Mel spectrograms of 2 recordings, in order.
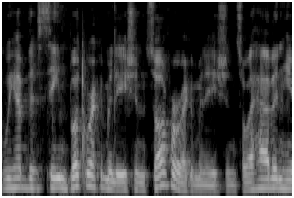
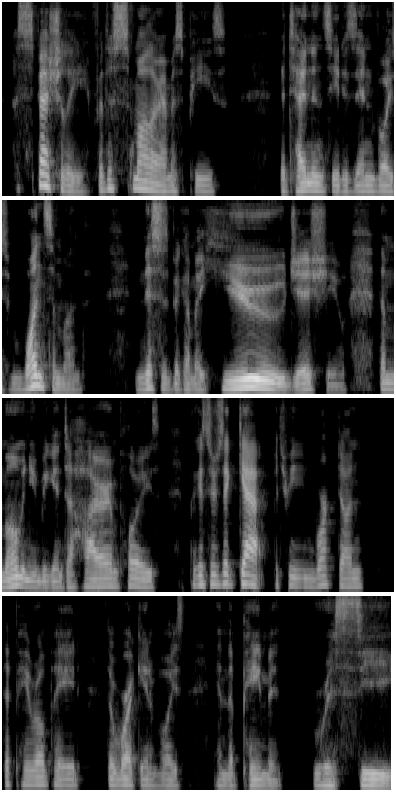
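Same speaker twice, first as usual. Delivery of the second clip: low, sultry, seductive narrating voice; 5 semitones lower than usual. Host reading a business tip aloud as if a sultry sex story. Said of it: "I'm going to read this like as if it's a sultry sex story".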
